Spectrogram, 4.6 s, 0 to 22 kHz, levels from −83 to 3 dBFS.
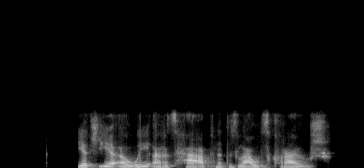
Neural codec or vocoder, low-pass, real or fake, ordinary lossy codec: autoencoder, 48 kHz, 128 numbers a frame, DAC-VAE, trained on Japanese speech; 7.2 kHz; fake; Opus, 32 kbps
